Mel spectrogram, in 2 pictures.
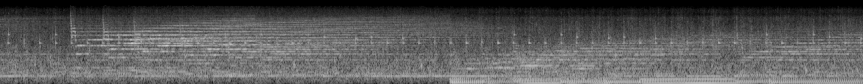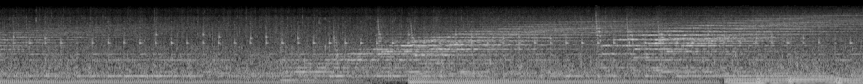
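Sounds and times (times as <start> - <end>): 
background music: 0.0 - 17.2
water noise: 0.0 - 17.2.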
